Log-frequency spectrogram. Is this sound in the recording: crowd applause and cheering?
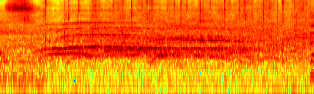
yes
